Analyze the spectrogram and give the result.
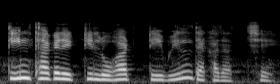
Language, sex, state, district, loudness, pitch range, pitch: Bengali, female, West Bengal, Alipurduar, -16 LUFS, 200-270 Hz, 230 Hz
